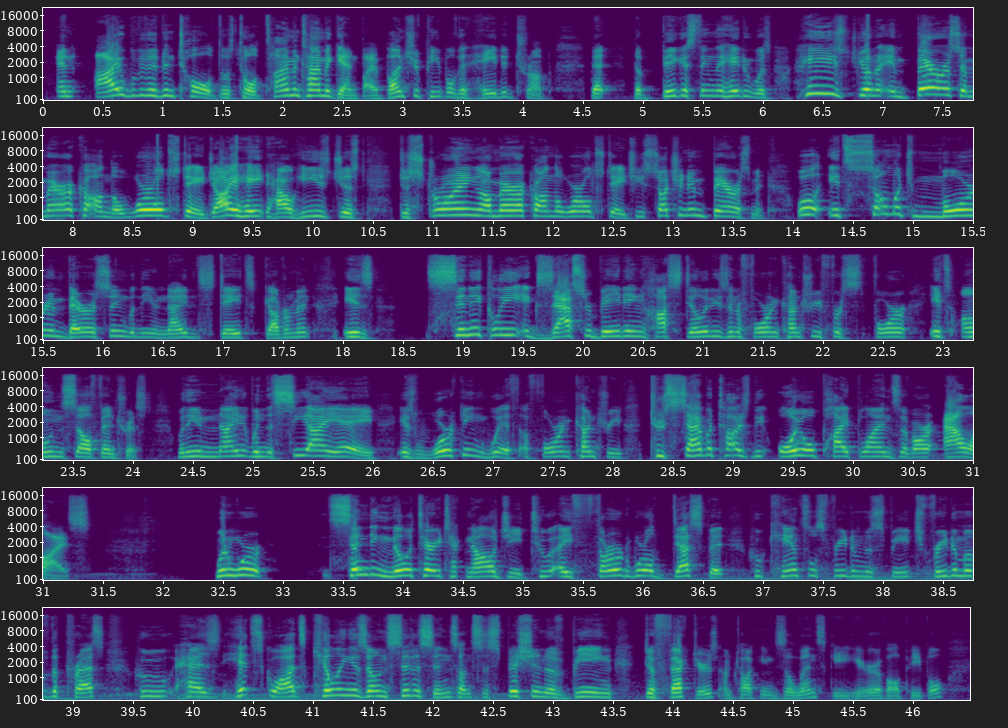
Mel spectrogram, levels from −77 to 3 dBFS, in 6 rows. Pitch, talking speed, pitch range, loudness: 210 Hz, 170 wpm, 185-240 Hz, -16 LUFS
